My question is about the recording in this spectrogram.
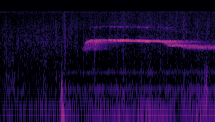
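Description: A faint, high, whistle-like note, held and then dropping slightly in pitch about two-thirds of the way through, over a faint low hum. A soft thump comes just before the note begins.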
